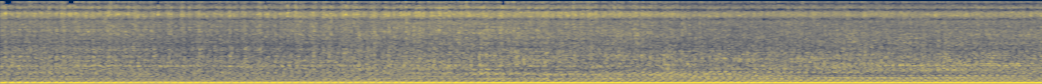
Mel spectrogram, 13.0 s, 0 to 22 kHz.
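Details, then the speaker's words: 5.7 Hemi with long tube headers, just reinstalled after a performance cylinder head swap: deep steady V8 idle with a rapid puffing tick on the exhaust note, an exhaust leak at the long tube headers. "As you can hear, I have a exhaust leak. The exhaust leak is at the long tube headers."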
